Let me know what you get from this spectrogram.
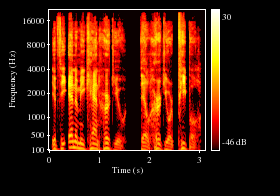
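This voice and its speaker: An actor playing a hot-headed samurai warrior with a forceful, urgent manner in a video game cutscene. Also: male voice, mid-range voice, expressive, normal speed, no echo, studio quality. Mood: pleading.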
